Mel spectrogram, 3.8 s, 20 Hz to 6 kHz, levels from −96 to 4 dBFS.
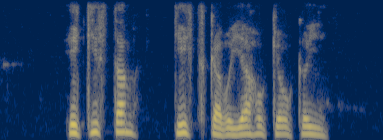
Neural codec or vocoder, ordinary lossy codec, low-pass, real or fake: none; Opus, 24 kbps; 5.4 kHz; real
